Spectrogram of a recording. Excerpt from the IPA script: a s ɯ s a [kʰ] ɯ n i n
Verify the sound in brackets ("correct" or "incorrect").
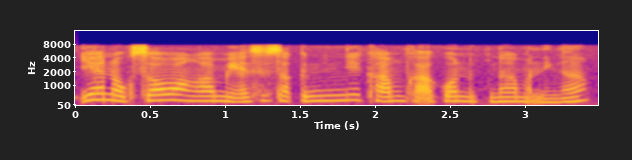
incorrect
